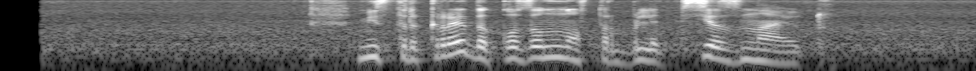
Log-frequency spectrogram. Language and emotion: Russian, angry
